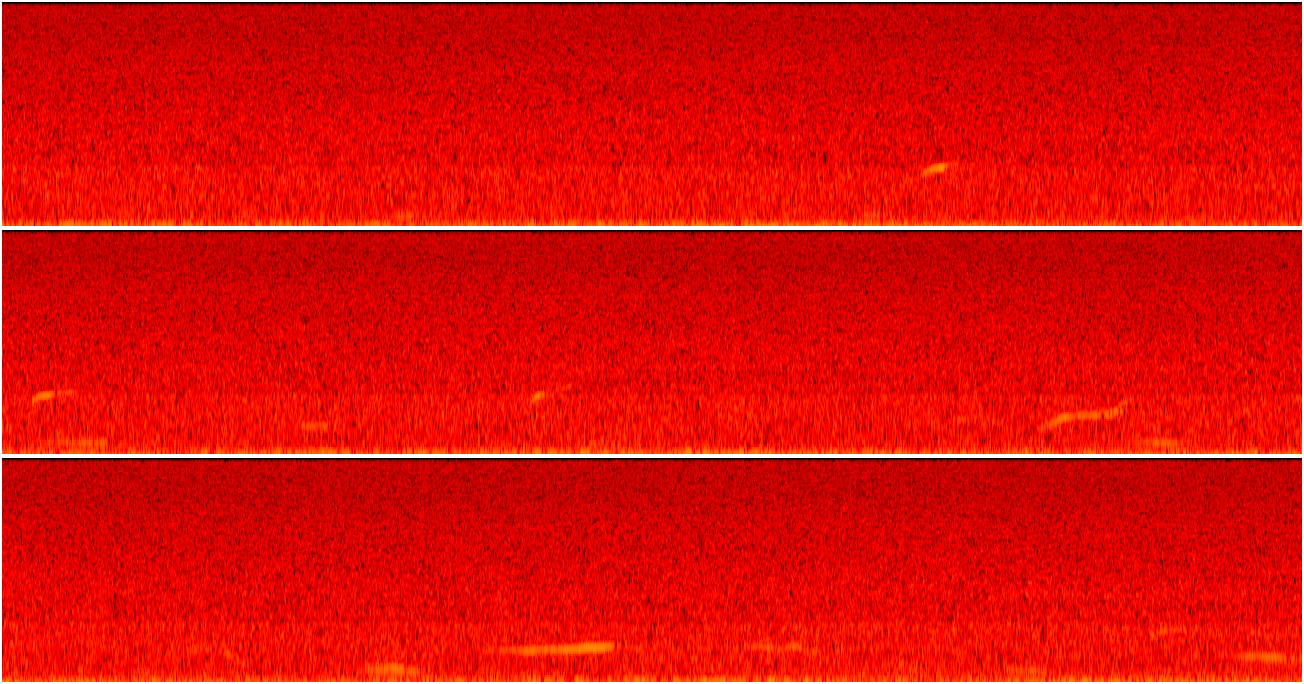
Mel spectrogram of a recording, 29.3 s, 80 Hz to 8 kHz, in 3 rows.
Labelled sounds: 10.0	10.3	humpback whale, 0.80 to 0.86 kHz

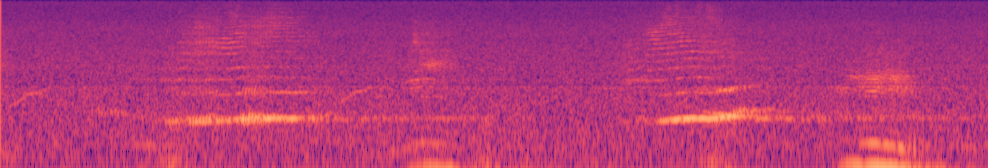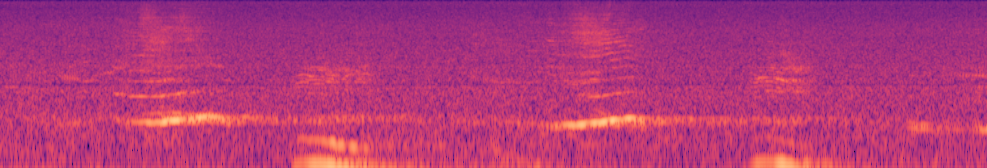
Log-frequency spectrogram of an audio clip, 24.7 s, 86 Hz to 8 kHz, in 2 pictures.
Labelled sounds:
2.4	3.8	humpback whale, 2.1 to 5.1 kHz
5.0	5.6	humpback whale, 0.80 to 1.6 kHz
7.8	8.8	humpback whale, 0.80 to 5.1 kHz
10.6	11.1	humpback whale, 0.80 to 1.2 kHz
13.1	13.4	humpback whale, 0.93 to 1.1 kHz
16.0	16.6	humpback whale, 0.80 to 1.3 kHz
19.9	20.2	humpback whale, 2.4 to 2.7 kHz
21.7	22.4	humpback whale, 0.83 to 1.4 kHz

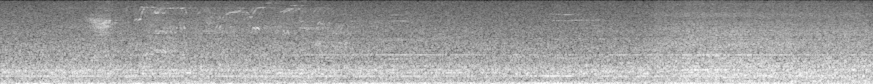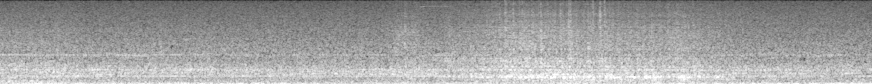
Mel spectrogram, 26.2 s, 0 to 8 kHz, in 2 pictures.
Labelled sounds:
1.2	1.8	killer whale, southern resident, 2.2 to 4.6 kHz

